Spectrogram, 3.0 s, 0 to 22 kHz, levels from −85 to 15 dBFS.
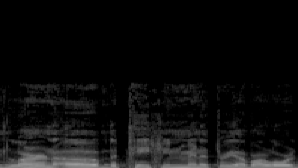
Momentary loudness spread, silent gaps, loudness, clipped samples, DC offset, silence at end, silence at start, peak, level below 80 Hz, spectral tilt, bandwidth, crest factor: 8 LU; none; -32 LUFS; under 0.1%; under 0.1%; 0 s; 0 s; -16 dBFS; -66 dBFS; -7.5 dB/octave; 11.5 kHz; 16 dB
